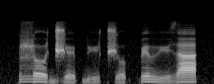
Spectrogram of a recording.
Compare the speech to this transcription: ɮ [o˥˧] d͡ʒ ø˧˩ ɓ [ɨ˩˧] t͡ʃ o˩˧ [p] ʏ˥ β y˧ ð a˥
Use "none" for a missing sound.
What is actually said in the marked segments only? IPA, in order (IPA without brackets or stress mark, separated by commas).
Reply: o˥˧, y˩˧, k͡p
